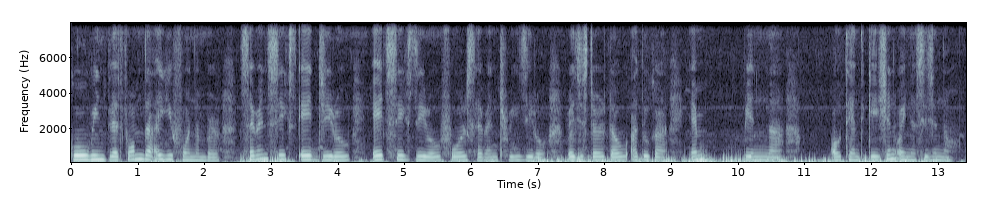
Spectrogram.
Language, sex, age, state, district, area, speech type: Manipuri, female, 45-60, Manipur, Chandel, rural, read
